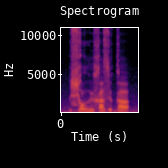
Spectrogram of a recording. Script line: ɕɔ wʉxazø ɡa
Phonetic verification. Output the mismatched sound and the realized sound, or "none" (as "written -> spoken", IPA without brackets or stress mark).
w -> ɣ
